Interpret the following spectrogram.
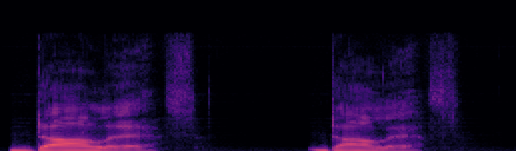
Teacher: And then under the lamed, it has the segol, so it's an eh sound. And then there's no dogish, so you get the fricative th sound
